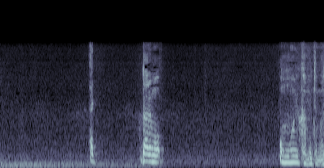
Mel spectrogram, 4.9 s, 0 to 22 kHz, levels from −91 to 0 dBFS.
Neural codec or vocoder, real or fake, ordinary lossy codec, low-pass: none; real; none; none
